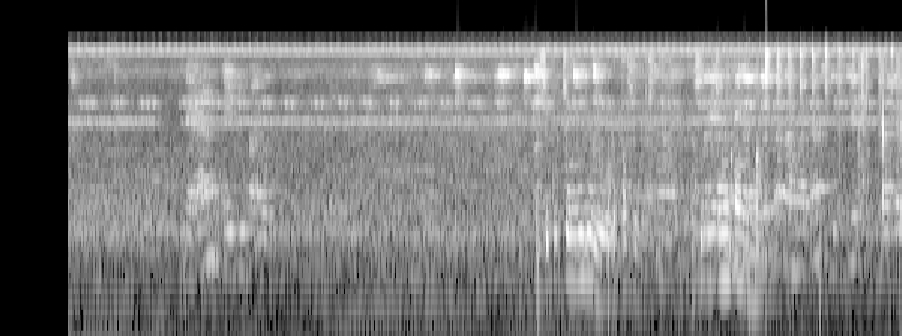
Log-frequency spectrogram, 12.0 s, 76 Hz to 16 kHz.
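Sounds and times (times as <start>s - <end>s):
crickets chirping: 0.9s - 12.0s
pulsing insect chirp: 0.9s - 12.0s.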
